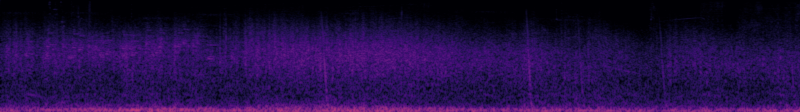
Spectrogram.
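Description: A dense, continuous rumble of distant explosions fills a Beyond All Reason video game battle, with faint crackling and mechanical clatter blended into a steady, low roar.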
